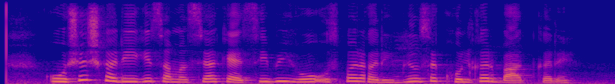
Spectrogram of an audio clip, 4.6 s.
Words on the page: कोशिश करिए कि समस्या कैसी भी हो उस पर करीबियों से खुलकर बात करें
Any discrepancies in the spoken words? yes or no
no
